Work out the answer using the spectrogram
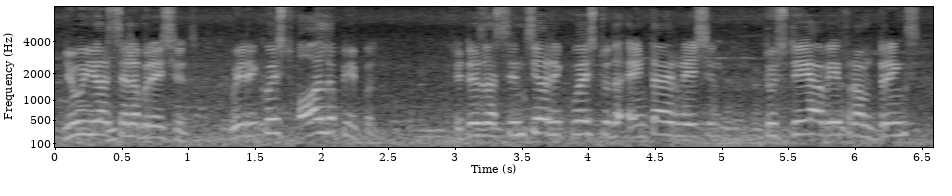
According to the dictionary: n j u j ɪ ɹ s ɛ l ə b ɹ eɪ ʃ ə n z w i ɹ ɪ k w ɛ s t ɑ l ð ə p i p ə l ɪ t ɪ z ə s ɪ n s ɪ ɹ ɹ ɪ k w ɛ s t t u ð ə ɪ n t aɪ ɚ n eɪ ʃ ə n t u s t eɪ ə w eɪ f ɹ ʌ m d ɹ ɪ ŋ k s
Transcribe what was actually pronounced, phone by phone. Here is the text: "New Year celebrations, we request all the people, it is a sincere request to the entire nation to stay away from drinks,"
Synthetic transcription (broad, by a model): n j u j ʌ ɹ s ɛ l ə b ɹ eɪ ʃ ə n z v i ɹ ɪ k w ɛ s t ɑ l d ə p i p ə l ɪ t ɪ z ə s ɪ n s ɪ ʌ ɹ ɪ k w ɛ s t t u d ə ɪ n t aɪ ɚ n eɪ ʃ ə n t u s t eɪ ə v eɪ f ɹ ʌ m d ɹ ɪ ŋ k s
